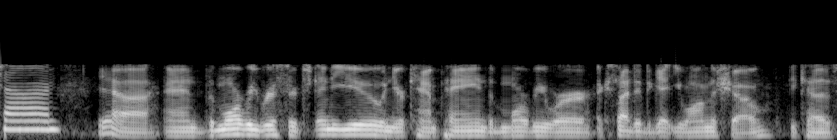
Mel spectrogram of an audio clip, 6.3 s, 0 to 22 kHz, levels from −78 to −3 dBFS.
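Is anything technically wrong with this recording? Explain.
Yes. The speech has passed through the iLBC codec, and three short dropouts were concealed by its decoder.

Throughout, the iLBC coding is plainly audible. Nothing above 4 kHz survives, so the speech sounds narrowband and slightly rough and synthetic. That character fits iLBC's 30 ms mode at about 13.33 kbps, where each frame's excitation is coded independently. On a spectrogram, all energy stops at a flat ceiling at 4 kHz.

The lost iLBC frames occur at 0.81–0.84 s, just before "and the more we"; at 3.77–3.84 s, between "and your campaign the" and "we were excited to"; and at 5.58–5.61 s, just after "excited to get you". The first and last are about 30 ms long, a single frame, and the middle one is about 60 ms. The decoder filled each gap by repeating the last pitch cycle blended with noise, so the speech briefly freezes into a buzzy, held vowel. 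Because the frames are independent, clarity returns immediately afterward. On a waveform, each gap appears as a short stretch of near-identical repeating cycles. On a spectrogram, it shows as a block of static, blurred harmonics.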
